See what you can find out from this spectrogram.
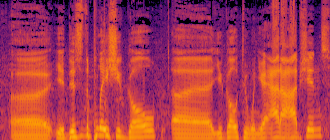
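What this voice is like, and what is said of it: Dumb bro voice. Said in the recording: “what's a good bro voice? ... Dumb voice.”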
